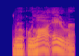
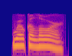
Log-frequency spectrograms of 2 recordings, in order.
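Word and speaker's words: roquelaure: So, and for comparison, here is the Merriam-Webster pronunciation of it as well, which matches Emma. – Roka lore.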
